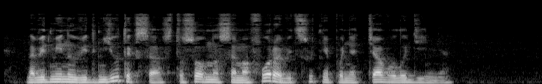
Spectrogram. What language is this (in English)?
Ukrainian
